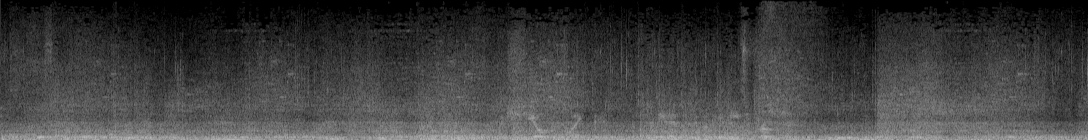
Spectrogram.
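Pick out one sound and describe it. Guns fire rapidly in a video game.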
